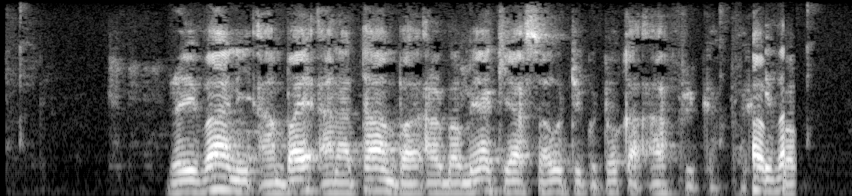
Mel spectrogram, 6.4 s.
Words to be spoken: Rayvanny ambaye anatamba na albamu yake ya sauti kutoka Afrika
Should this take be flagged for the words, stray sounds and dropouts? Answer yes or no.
yes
